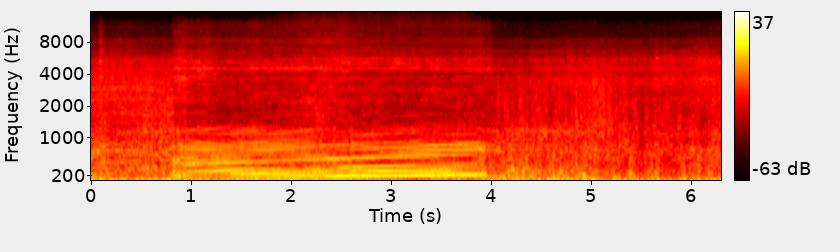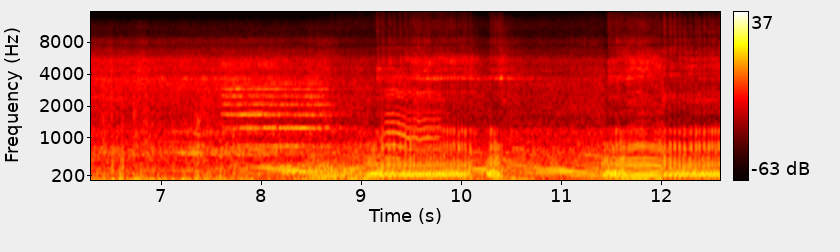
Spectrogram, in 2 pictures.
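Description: Wind rushes past at speed.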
